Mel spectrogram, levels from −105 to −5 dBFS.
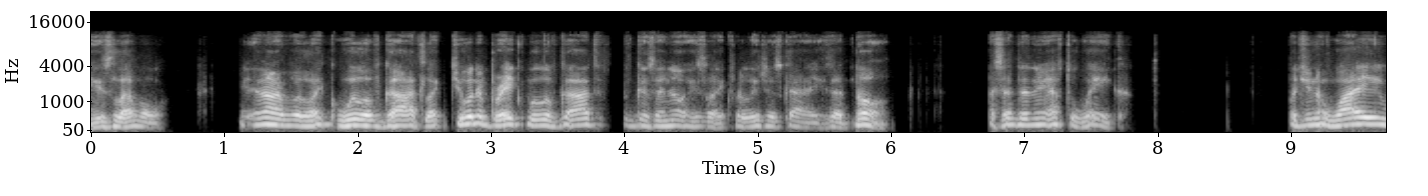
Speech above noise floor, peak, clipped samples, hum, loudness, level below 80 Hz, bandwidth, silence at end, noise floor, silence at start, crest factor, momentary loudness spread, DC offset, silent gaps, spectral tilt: over 66 dB; -6 dBFS; under 0.1%; none; -25 LUFS; -64 dBFS; 12 kHz; 0 s; under -90 dBFS; 0 s; 18 dB; 12 LU; under 0.1%; none; -6.5 dB/octave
